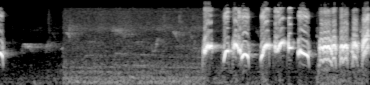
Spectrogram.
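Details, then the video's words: Decoy red-whiskered bulbul used to call wild birds in: a quiet gap, then an energetic rush of loud, scratchy warbled notes rising and falling, ending in dense chattering. "Tiếng chào mào mòi chuẩn gọi chim bỗ nhanh về"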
